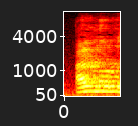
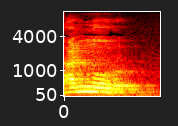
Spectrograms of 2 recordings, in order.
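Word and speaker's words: النور: நூறுங்கிற வார்த்தை இருக்குது, அல் நூறு, அல் நூறு சொல்லக்கூடாது, அந்நூறு.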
